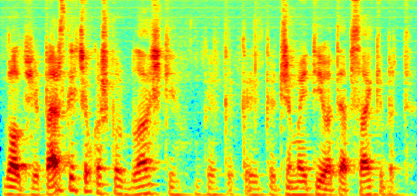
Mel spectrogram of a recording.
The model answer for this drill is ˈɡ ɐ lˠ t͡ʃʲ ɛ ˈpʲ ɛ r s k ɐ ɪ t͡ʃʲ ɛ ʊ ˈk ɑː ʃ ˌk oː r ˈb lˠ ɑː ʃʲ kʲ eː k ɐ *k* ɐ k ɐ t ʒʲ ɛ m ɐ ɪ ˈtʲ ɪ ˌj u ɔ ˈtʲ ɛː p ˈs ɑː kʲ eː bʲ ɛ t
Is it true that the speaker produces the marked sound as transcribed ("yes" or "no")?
yes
